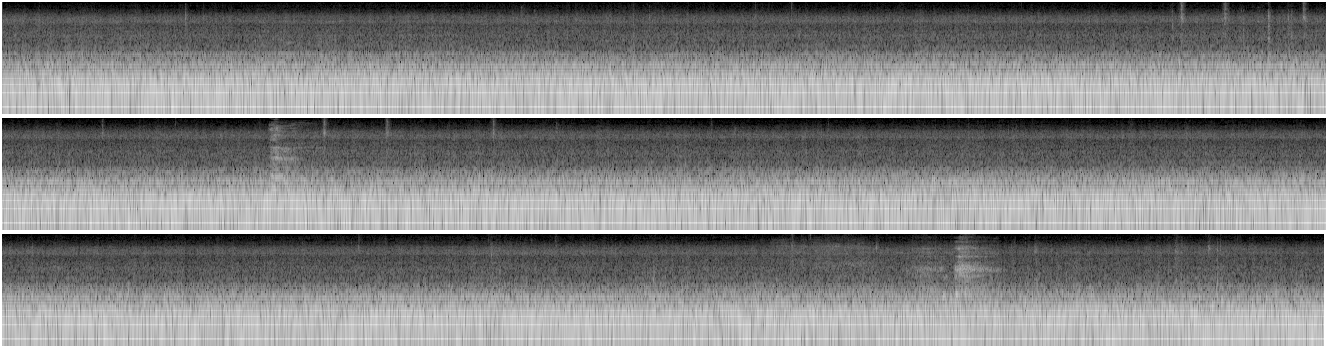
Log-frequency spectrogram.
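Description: Jet airliner cabin noise heard from a window seat: a steady rush of engine and airflow, with a steady hum that stops about three-quarters of the way through. A short click sounds about halfway and another near the end.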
